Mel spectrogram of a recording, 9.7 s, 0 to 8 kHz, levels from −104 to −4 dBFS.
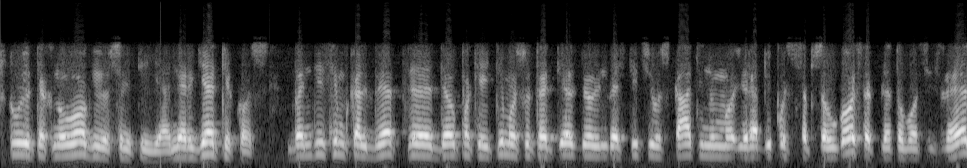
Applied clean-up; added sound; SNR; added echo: none; none; none; none.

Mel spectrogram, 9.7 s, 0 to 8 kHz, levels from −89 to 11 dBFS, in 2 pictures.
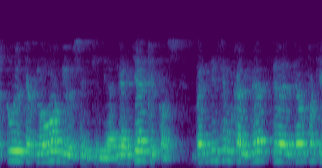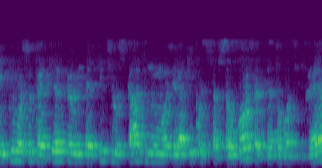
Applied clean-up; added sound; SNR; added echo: none; none; none; reverberation time 0.7 s.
